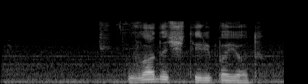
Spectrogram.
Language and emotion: Russian, neutral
